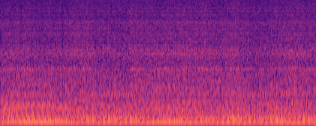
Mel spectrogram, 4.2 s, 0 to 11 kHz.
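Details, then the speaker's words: 2016 Dodge Charger SRT Hellcat (supercharged), cold start: after about 30 seconds a loud, buzzy rattle pulses over the fast idle, seemingly from under the passenger side forward of the door seam; owner suspects exhaust, two shops found nothing. "Then after that, there is a loud, sometimes not so loud, rattling sound. It sounds like it's coming from basically almost right under the passenger seat, somewhere along the passenger side of the car, from the the seam of the two doors forward."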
